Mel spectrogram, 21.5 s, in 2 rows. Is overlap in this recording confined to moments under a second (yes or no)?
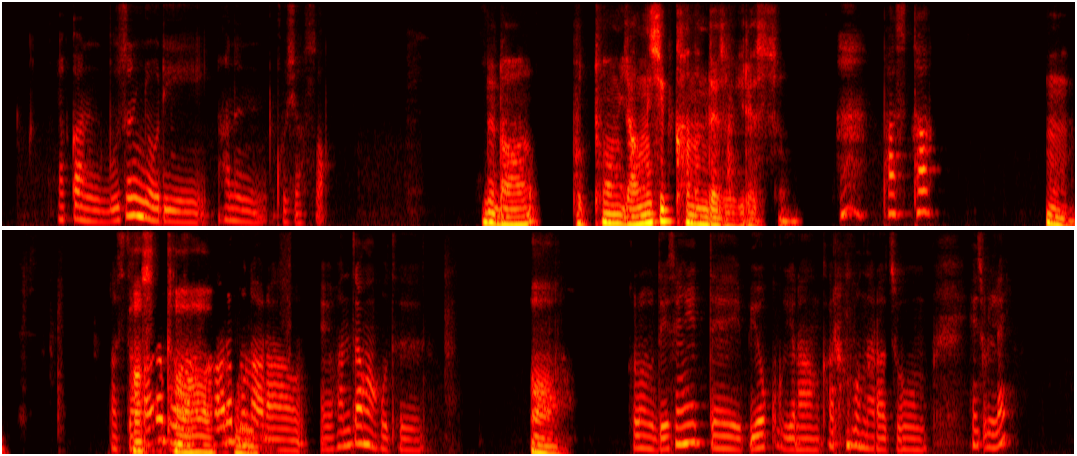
no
